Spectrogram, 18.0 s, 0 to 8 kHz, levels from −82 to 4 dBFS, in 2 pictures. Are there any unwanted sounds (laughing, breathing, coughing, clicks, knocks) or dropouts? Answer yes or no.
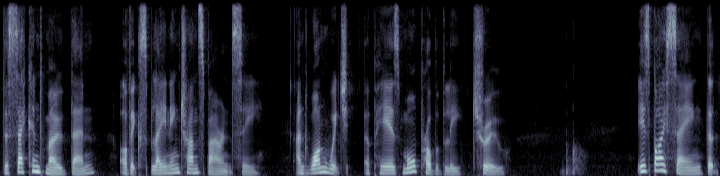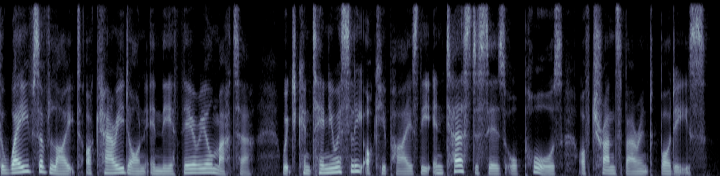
yes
